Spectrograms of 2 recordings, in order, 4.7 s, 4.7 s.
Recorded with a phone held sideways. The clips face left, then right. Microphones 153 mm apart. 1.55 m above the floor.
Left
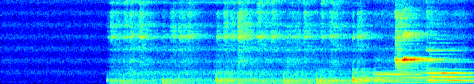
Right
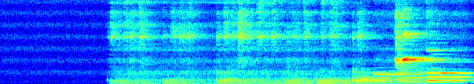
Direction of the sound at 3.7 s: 35° right (ahead or behind).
